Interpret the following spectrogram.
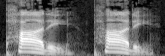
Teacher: people from all over are omitting the r from the word party and they're making it sound like potty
